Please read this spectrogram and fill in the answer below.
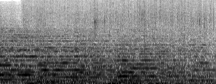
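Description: Intro music sting for a logo animation: a sustained chord of held tones over a steady hiss of noise, gradually fading toward the end.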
